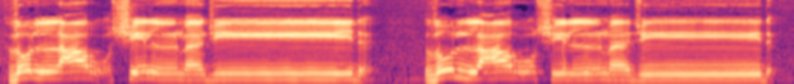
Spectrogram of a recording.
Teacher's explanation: را جو ہے وہ ساکن ہے، موٹا ادا ہوگا اس کے پیچھے کیونکہ عین کے اوپر زبر ہے، ٹھیک ہے، اس وجہ سے.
